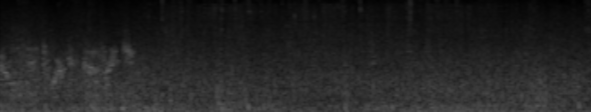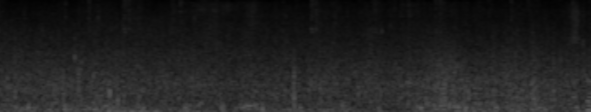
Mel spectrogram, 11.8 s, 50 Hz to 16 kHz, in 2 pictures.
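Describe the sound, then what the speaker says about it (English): In the video game Death Stranding 2, steady heavy rain pours through a thunderstorm, with a dense, constant hiss and faint low rumbles. "Storm's coming through."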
